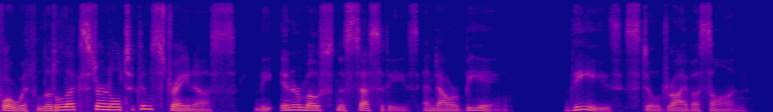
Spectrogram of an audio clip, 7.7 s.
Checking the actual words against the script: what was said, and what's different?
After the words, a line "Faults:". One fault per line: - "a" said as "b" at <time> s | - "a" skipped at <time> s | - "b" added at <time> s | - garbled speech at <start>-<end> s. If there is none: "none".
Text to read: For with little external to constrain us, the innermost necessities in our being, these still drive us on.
For with little external to constrain us, the innermost necessities and our being, these still drive us on.
Faults:
- "in" said as "and" at 4.2 s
